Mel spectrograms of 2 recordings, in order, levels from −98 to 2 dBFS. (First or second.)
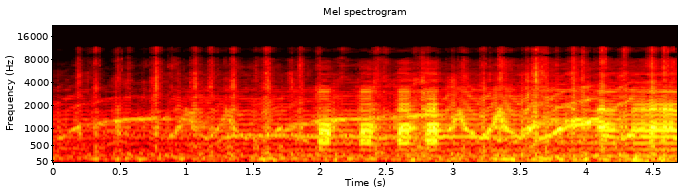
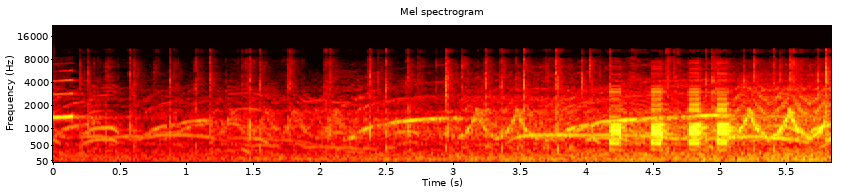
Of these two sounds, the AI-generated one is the first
